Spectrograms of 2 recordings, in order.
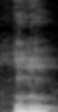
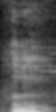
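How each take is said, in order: First: The voice sounds dry, with no echo. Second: The voice has an added echo effect. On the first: "இப்போ நார்மலாக check பண்ணுறேன்" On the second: "இப்போ echo check பண்ணுறேன் பாருங்கள்"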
